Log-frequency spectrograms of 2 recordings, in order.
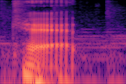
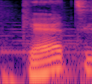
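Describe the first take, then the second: First: The final T of cat is cut off. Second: The final T of cat is clearly pronounced. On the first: "Você pode omitir, frear ali o som da letra T" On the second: "A letra T é pronunciada porque vem seguido de um som de vogal"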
